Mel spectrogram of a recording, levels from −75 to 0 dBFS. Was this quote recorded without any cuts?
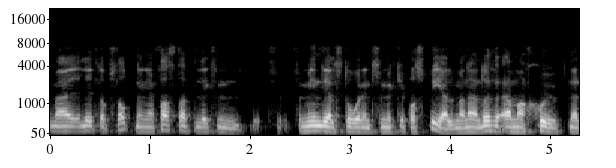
yes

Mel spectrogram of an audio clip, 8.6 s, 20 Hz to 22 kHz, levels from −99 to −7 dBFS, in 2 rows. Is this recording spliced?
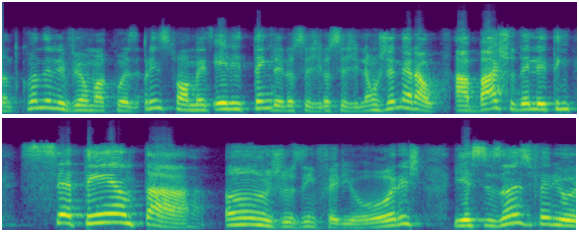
yes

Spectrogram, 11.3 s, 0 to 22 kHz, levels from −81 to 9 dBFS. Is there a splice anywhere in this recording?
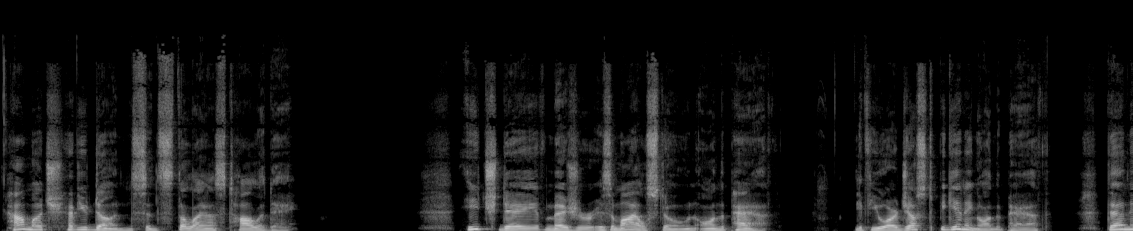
no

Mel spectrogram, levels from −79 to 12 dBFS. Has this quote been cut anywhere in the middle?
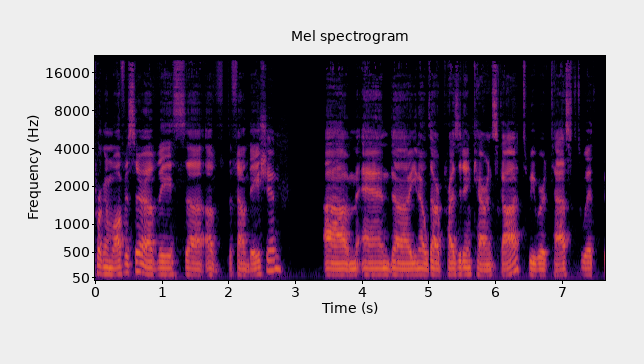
yes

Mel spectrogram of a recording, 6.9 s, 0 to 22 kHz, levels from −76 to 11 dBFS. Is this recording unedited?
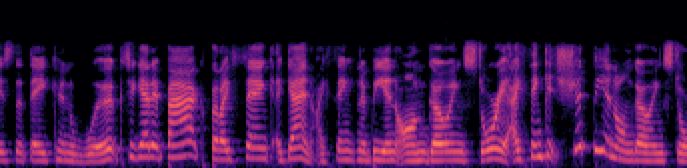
no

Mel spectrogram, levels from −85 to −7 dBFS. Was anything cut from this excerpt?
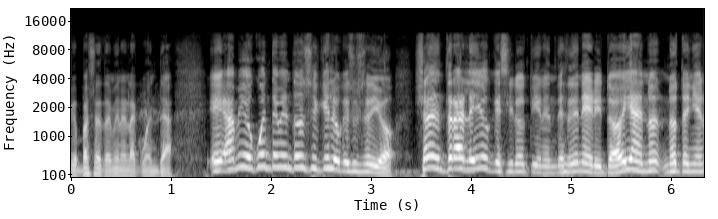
no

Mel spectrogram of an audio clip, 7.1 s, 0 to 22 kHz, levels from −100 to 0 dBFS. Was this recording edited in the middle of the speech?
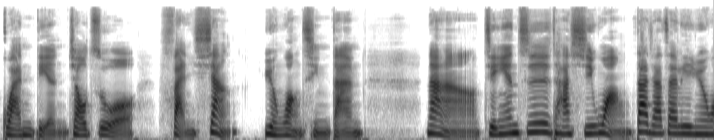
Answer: no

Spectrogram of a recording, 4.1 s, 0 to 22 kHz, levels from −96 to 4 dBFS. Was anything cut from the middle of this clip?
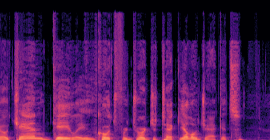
yes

